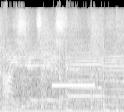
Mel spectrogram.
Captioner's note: beep; upbeat music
